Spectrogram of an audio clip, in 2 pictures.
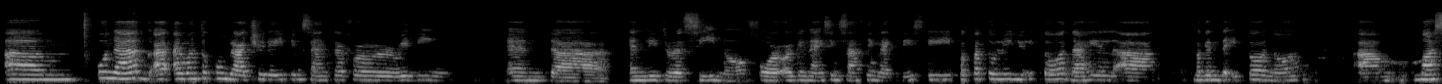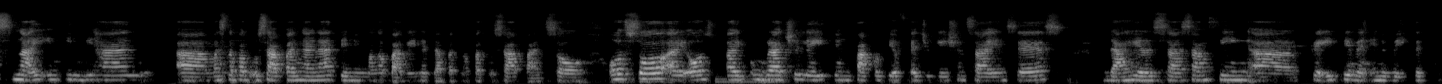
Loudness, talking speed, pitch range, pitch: -32 LUFS, 125 wpm, 180-215 Hz, 195 Hz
